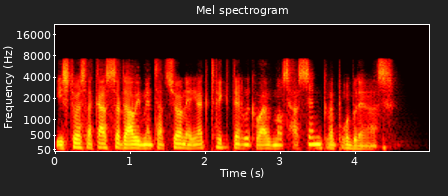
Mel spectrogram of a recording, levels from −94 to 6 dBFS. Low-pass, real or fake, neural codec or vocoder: 7.2 kHz; fake; codec, 16 kHz, 0.5 kbps, X-Codec, HuBERT features, trained on general audio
